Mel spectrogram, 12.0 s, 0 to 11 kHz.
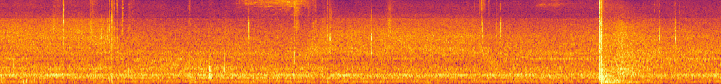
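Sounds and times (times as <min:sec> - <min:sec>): car hood slamming shut: 0:10.0 - 0:10.9.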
